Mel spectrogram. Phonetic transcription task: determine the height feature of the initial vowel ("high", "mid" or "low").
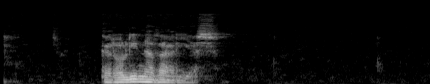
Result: low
